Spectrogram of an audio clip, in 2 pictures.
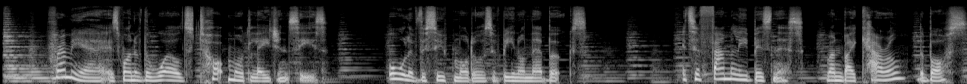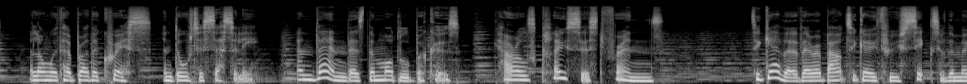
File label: Documentary; Models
